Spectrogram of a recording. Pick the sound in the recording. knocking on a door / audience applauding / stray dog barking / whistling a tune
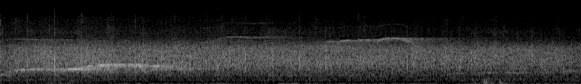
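audience applauding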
